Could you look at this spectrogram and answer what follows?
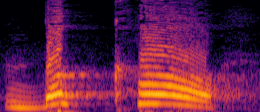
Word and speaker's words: দক্ষ: যোগ মধ্যানুষ তারা খুবই দক্ষ না দক্ষ বলা যাবে না এটা ভুল উচ্চারণ যদি তুমি সঠিক ভাবে উচ্চারণ করতে চাও তাহলে বলতে হবে দক্ষ যজ্ঞ না যোগ্য এই যে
